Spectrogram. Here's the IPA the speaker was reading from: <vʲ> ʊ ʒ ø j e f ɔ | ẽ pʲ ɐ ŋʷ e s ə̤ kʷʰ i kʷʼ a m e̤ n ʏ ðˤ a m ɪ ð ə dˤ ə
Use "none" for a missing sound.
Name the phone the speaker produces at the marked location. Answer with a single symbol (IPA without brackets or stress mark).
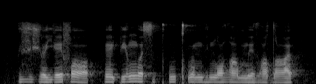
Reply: vʲ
